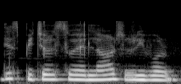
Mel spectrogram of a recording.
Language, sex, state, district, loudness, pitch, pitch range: English, female, Arunachal Pradesh, Lower Dibang Valley, -11 LUFS, 225 Hz, 215-235 Hz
